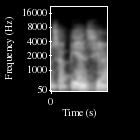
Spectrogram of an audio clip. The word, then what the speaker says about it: sapientia: apostólica insisto veterum sapientia se escribe veterum sapientia se pronuncia veterum sapiencia en latín eclesiástico y justamente lo primero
